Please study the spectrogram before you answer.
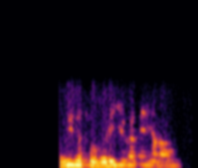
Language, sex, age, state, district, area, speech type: Punjabi, male, 18-30, Punjab, Mohali, rural, conversation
